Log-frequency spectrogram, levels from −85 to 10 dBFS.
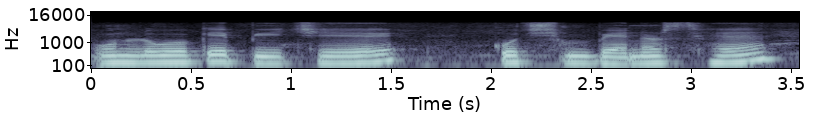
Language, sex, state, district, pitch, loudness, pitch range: Hindi, male, Assam, Kamrup Metropolitan, 135 Hz, -15 LUFS, 130-140 Hz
